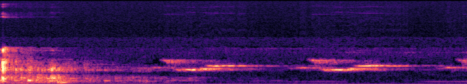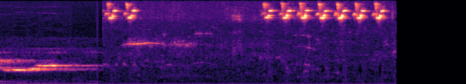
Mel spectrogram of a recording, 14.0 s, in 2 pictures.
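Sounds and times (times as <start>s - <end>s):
bird chirping: 4.4s - 13.0s.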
